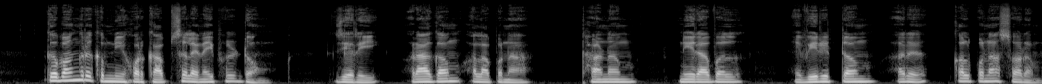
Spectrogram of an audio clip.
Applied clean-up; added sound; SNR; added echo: none; none; none; none.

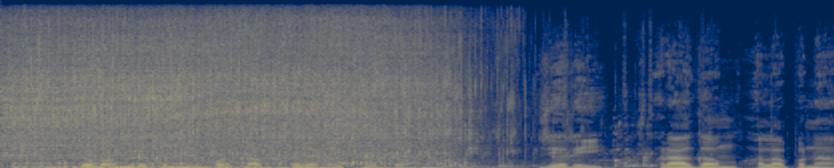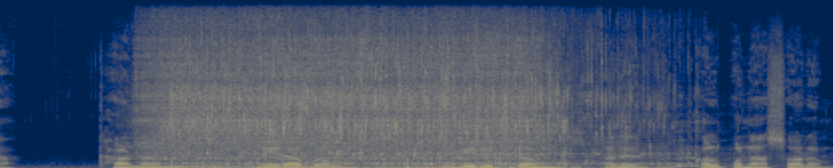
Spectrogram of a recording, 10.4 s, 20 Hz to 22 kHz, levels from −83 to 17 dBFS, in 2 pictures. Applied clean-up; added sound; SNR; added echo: none; Sink (filling or washing) / Water tap, faucet; -1 dB; none.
